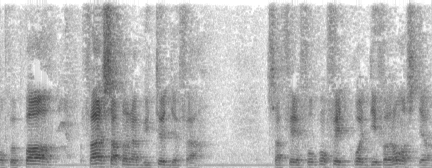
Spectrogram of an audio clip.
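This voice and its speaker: Medium-pitched male speech in a Cajun accent, fairly slow, broken by long, frequent pauses. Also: ordinary pitch variation. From Terrebonne Parish, Louisiana. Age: 50s. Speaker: fisherman and trapper. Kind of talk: interview answer.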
